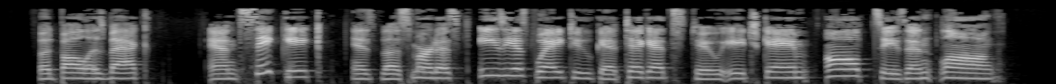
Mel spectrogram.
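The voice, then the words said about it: Emotionless robot voice. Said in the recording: “your robot accent... my robot voice... robots don't laugh, no emotion”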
